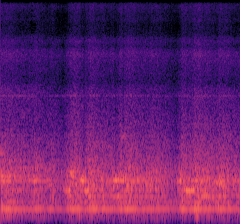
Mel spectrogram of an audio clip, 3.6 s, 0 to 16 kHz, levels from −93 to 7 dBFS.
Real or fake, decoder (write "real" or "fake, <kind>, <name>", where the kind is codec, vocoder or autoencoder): fake, vocoder, BigVGAN v2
